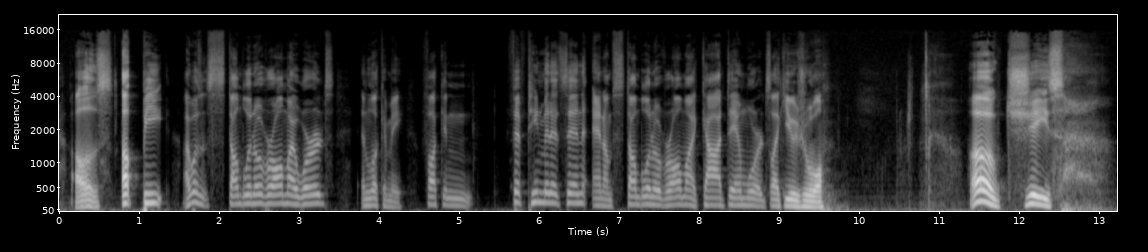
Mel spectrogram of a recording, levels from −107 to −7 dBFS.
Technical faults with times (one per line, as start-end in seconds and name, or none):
none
